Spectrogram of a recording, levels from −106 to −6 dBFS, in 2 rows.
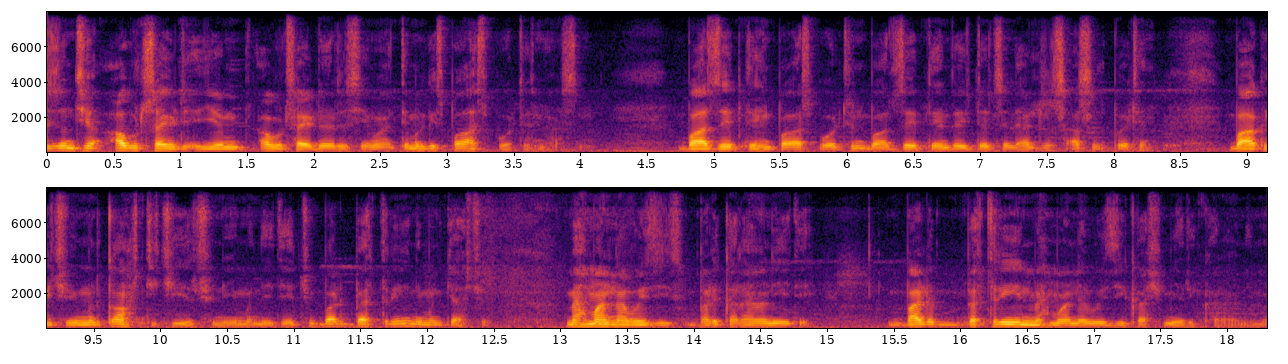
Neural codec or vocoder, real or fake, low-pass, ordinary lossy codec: none; real; none; none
